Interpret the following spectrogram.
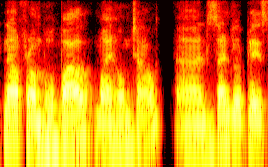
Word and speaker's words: Bhopal: close to another city it's simple it's an it's bhopal so uh it's just popular yeah yes you did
